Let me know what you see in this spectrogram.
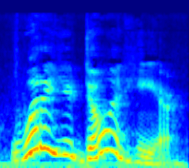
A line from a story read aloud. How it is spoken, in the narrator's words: asked in a shocked tone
